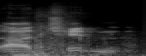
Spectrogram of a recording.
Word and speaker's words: chitin: Like, I also thought that was pronounced chitin. That's right. Chitin, chitin, I've heard it pronounced both, so whichever one you prefer.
